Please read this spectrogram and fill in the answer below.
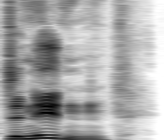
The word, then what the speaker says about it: Dunedin: No, it's spelled like, it's a town. It's spelled like Dunedin, right? Like Dune, D-U-N-E. – Dunedin. And then like Din, oh, D-I-N. Got it. – But it's pronounced Dunedin.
